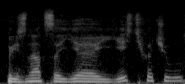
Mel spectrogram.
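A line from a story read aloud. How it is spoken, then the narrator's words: Plain. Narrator (Russian): сказал я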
